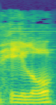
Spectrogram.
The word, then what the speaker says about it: Healaugh: to pronounce it because spelt h-e-a-l-a-u-g-h it can be pronounced a couple of ways thankfully wikipedia has got one of those ipa uh what sexual international phonetic alphabet is it is that what that stands for i don't know anyway on wikipedia it shows you how to pronounce it this is hilo here's my disclaimer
